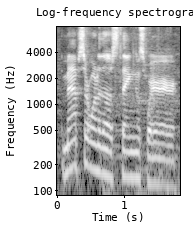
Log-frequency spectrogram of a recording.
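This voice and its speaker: A man's voice: medium pitch, expressive, normal speed. A man giving casual, playful let's play commentary as a game streamer. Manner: playful, jokey. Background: game music.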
